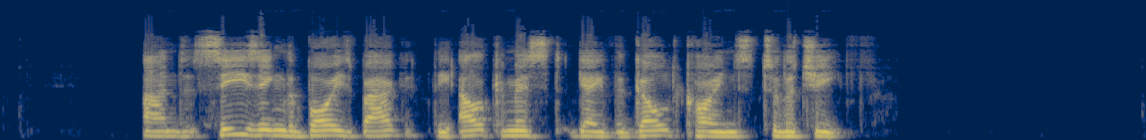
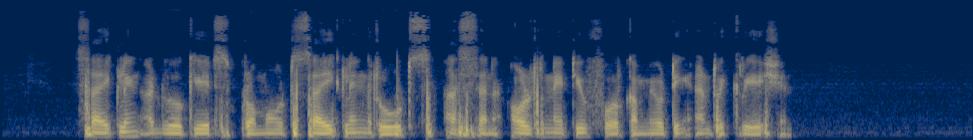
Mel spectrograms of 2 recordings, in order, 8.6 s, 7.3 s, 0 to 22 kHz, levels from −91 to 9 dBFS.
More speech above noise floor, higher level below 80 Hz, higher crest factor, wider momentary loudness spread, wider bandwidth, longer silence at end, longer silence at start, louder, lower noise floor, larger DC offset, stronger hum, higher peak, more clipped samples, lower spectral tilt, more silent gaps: first, over 76 dB vs 51 dB; first, -52 dBFS vs -64 dBFS; about the same, 16 dB vs 20 dB; about the same, 6 LU vs 6 LU; second, 9.2 kHz vs 14.5 kHz; first, 2.3 s vs 1.35 s; first, 1.1 s vs 0.6 s; first, -14 LUFS vs -21 LUFS; first, under -90 dBFS vs -71 dBFS; neither; neither; about the same, 0 dBFS vs -2 dBFS; neither; second, -4.5 dB/octave vs -6.5 dB/octave; neither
